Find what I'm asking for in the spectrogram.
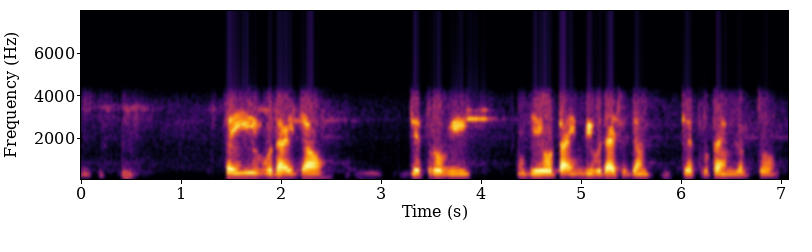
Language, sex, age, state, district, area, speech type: Sindhi, female, 45-60, Delhi, South Delhi, urban, conversation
